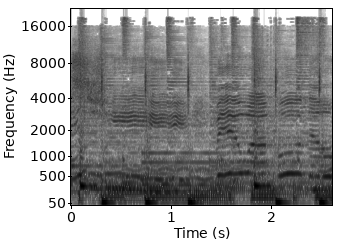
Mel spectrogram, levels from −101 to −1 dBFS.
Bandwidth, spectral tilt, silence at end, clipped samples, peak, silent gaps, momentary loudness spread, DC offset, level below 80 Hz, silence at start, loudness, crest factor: 20 kHz; -4.5 dB/octave; 0 s; 0.5%; 0 dBFS; none; 3 LU; under 0.1%; -14 dBFS; 0 s; -10 LUFS; 8 dB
